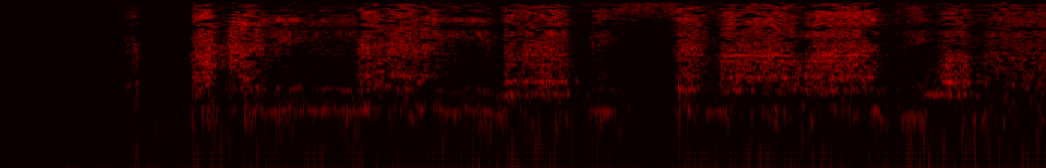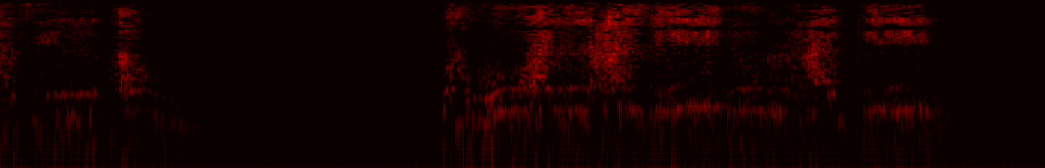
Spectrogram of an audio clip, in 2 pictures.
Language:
Arabic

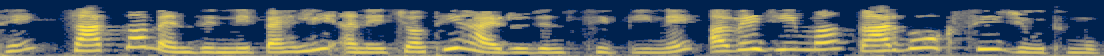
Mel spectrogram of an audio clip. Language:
Gujarati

